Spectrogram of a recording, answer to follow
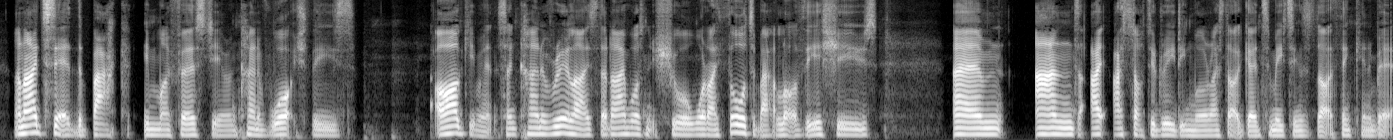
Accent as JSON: {"language": "English", "region": "North Wales", "country": "United Kingdom", "tie": "born or raised there", "said": "I'm from an Irish Catholic background, probably fairly typical of the Irish immigrants who came over, ended up living in North Wales"}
